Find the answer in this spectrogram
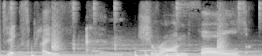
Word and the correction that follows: Chagrin Falls: Ohio. I think it's how you pronounce it. Chiron Falls. Chagrin Falls, Ohio, which is outside of Cleveland, which now makes sense now that I know that Abby's from Cleveland.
